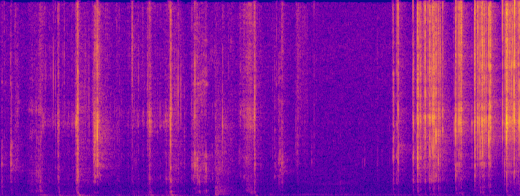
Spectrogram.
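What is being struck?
Bar of dried soap.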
